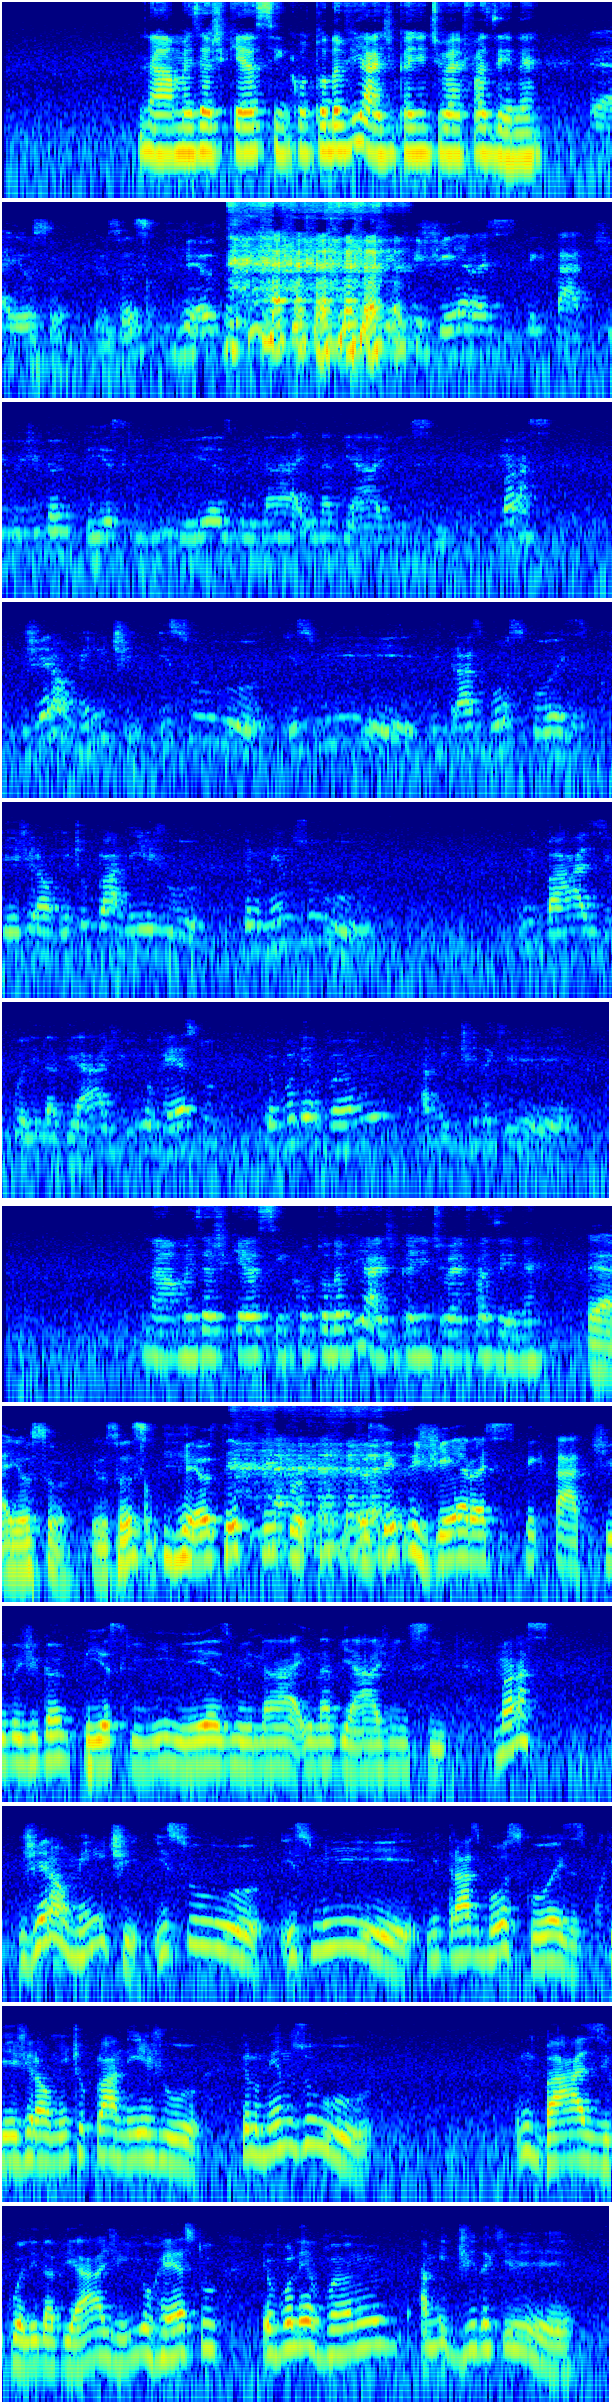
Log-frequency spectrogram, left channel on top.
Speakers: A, on the left (about 75°); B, on the right (about 75°).
A: Não, mas acho que é assim com toda viagem que a gente vai fazer, né?
B: É, eu sou. Eu sou assim. <laughs> Eu sempre
A: <laughs>
B: fico, eu sempre gero essa expectativa gigantesca em mim mesmo e na, e na viagem em si. Mas Geralmente, isso isso me, me traz boas coisas, porque geralmente eu planejo pelo menos o, um básico ali da viagem e o resto eu vou levando à medida que,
